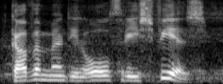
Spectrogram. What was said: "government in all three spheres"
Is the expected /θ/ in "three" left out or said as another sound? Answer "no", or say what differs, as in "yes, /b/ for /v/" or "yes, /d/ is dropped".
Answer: no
